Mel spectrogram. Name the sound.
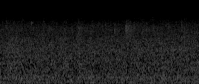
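rain falling in Code Realize video game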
